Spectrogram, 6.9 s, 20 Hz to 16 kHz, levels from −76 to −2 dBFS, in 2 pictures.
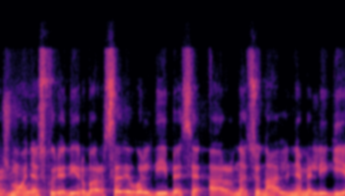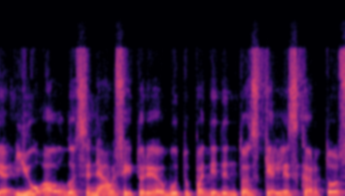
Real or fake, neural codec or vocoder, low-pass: real; none; 14.4 kHz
